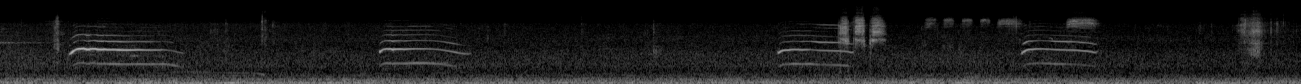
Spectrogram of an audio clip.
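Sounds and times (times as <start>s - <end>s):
cat meowing: 0.7s - 1.9s, 3.8s - 4.7s, 7.8s - 8.7s, 10.0s - 11.0s.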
